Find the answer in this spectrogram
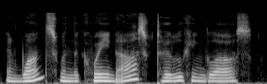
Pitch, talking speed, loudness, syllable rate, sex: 165 Hz, 200 wpm, -17 LUFS, 4.5 syllables/s, male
